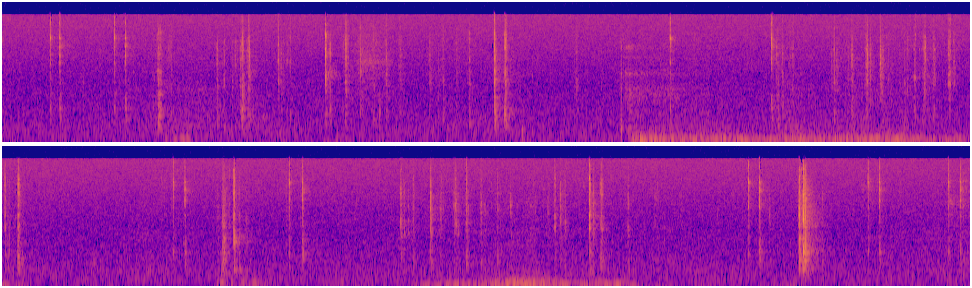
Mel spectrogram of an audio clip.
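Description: Typing on a computer keyboard: irregular key clicks throughout, with one sharper, louder key strike near the end. Two short spells of low rumble come in the middle.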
